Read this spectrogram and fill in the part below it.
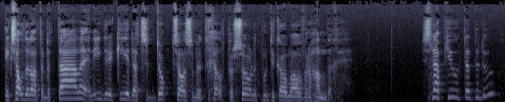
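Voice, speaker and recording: A sadistic villain from a 1970s radio drama. His fairly high voice swings theatrically up and down with a bright edge. He sneers and taunts, relishing each word. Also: big pitch swings, fast talker, full character voice. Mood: menacing, leering. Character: sadistic, taunting male villain gloating as a blackmailer.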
